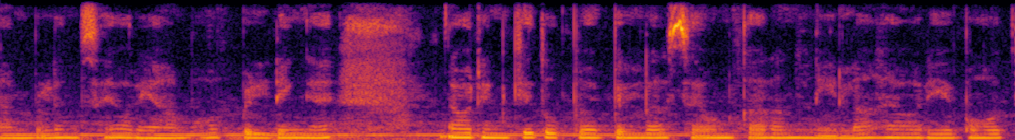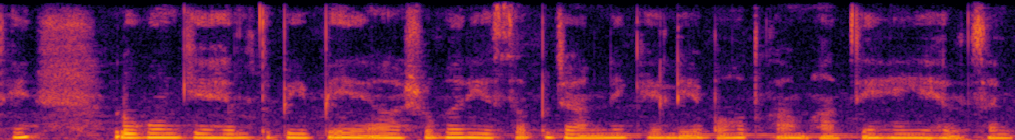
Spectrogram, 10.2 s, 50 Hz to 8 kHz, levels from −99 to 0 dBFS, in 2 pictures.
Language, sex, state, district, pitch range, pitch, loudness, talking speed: Hindi, female, Uttar Pradesh, Jyotiba Phule Nagar, 210-225 Hz, 220 Hz, -25 LUFS, 225 wpm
